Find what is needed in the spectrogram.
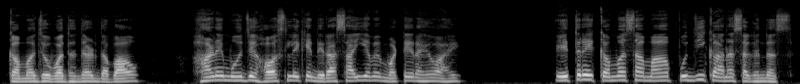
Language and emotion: Sindhi, sad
